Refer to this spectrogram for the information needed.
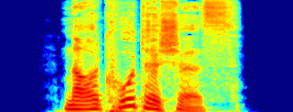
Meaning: strong/mixed nominative/accusative neuter singular of narkotisch
- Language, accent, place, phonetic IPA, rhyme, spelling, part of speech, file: German, Germany, Berlin, [naʁˈkoːtɪʃəs], -oːtɪʃəs, narkotisches, adjective, De-narkotisches.ogg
